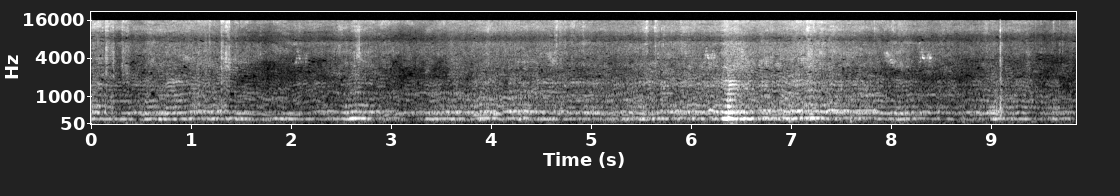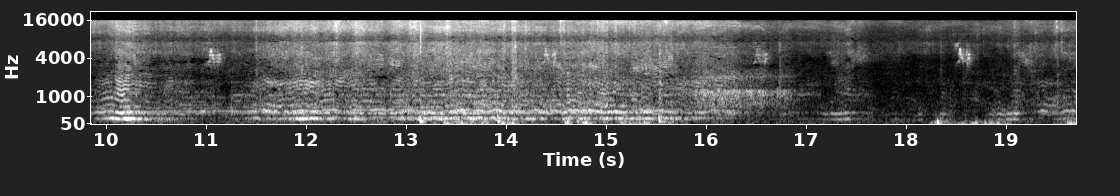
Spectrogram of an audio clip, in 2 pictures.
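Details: Worker honey bees busy at a feral wild colony, their hum a banded low drone that swells and fades with passing bees, thinning toward the end as the buzzing recedes.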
